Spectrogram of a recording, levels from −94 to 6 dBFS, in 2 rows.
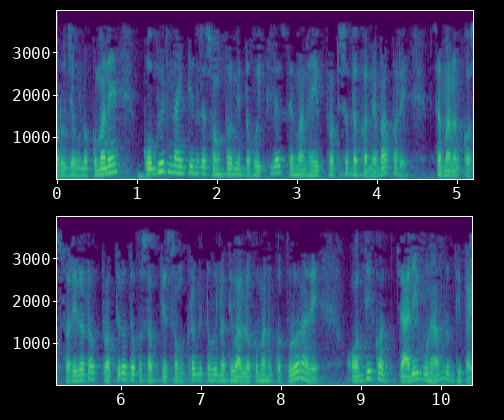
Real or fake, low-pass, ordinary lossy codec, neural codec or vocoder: real; 3.6 kHz; MP3, 24 kbps; none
